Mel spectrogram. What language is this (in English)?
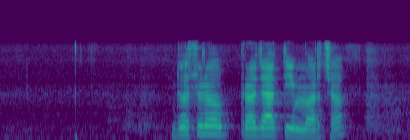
Nepali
